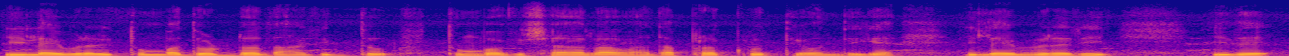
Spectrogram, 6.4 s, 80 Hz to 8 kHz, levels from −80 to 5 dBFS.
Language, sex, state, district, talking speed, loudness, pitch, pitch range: Kannada, male, Karnataka, Bangalore, 85 wpm, -16 LUFS, 115 Hz, 110-115 Hz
